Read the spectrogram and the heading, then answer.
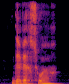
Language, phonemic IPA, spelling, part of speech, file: French, /de.vɛʁ.swaʁ/, déversoir, noun, LL-Q150 (fra)-déversoir.wav
- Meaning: overflow, spillway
